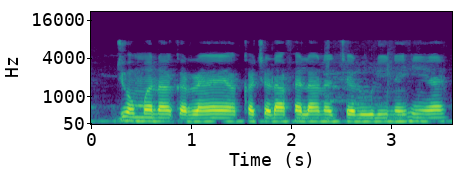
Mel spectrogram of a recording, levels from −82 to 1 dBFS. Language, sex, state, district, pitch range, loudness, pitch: Hindi, male, Chandigarh, Chandigarh, 125-130 Hz, -13 LUFS, 125 Hz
